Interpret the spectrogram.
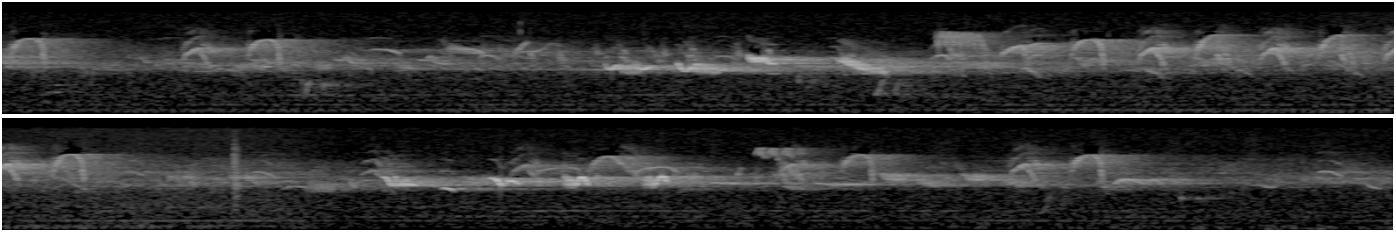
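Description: Birds chirping: many short, quickly repeated chirps from several birds overlapping, swelling louder twice, about three seconds in and again about nine seconds in.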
